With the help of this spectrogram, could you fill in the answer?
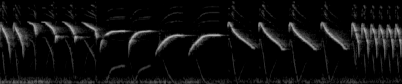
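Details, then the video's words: Canary singing a long, rich rolling song: series of descending whistled slurs repeated about three times a second, then sustained rising whistles and a fast buzzy trill at the end. "Kenari ngerol panjang mewah"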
